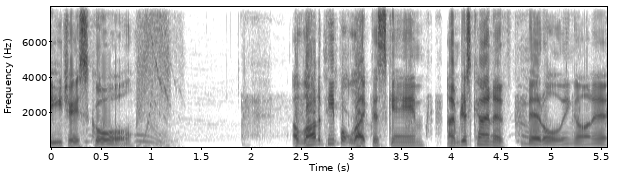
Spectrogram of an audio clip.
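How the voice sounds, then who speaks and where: A man's medium-pitched voice at a moderate pace, with very wide pitch swings and long, frequent pauses. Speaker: gaming streamer. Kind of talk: live stream commentary. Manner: casual, halting.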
